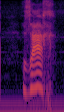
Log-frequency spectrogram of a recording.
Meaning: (noun) 1. saw (cutting tool) 2. female nagger, whiner (annoying woman); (verb) inflection of zagen: 1. first-person singular present indicative 2. second-person singular present indicative
- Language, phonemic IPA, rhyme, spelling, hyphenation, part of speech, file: Dutch, /zaːx/, -aːx, zaag, zaag, noun / verb, Nl-zaag.ogg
